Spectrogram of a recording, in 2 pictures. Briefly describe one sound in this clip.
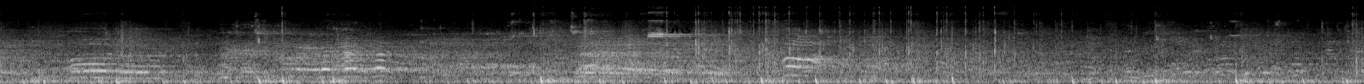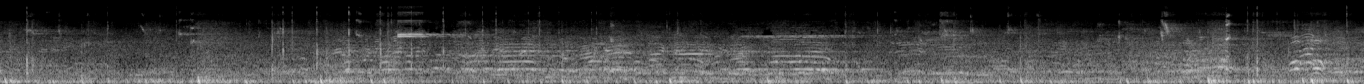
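Sneakers squeak on a gym floor.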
